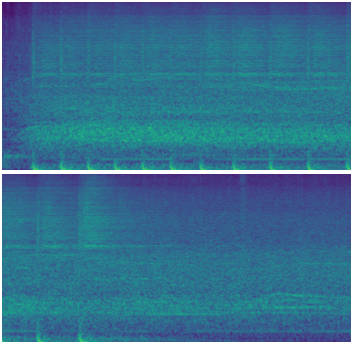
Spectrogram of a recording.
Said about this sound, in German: Und darum möchte ich erst einmal einen großartigen Applaus für unsere fantastische Crew.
